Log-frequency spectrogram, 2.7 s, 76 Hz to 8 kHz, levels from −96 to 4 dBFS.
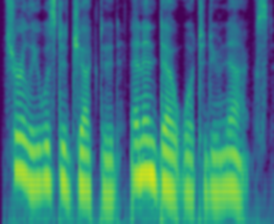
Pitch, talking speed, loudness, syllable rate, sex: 175 Hz, 220 wpm, -16 LUFS, 5.0 syllables/s, female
